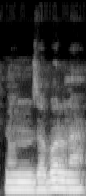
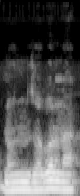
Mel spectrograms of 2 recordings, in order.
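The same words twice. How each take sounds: No difference in how they are said.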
